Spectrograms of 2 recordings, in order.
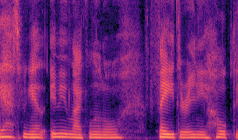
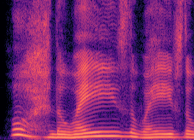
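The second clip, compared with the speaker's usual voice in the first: drawn-out whew; 2 semitones higher, 5 dB louder, slower than usual. Real, not acted. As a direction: let the weight pour out in a big exhale. Overwhelmed by a month of grief.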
